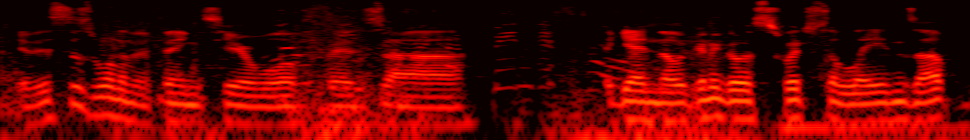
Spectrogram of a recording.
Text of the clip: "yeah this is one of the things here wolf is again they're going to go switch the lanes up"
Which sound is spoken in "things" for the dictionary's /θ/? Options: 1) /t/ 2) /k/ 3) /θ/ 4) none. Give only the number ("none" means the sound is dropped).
3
